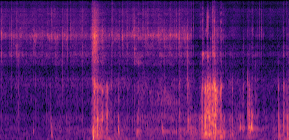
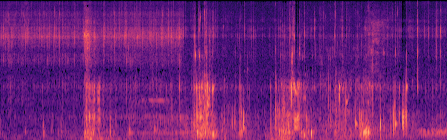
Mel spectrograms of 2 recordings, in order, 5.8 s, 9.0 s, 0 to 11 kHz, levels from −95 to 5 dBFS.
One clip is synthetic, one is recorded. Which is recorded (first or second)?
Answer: second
